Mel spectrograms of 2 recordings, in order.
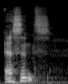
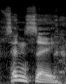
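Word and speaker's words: SSENSE: And by the way, I didn't know the store was, that's how you pronounce it, Essence. You know what I'm talking about? That Canadian store that's S-Sense. – I thought it was like Sensei. – I had no idea it was Essence.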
